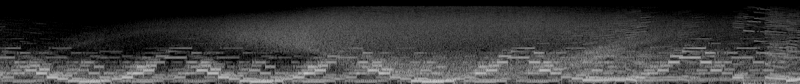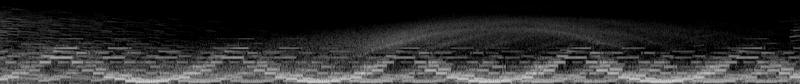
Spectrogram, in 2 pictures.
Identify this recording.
Don'tGoFX005
Radio interference-like synth sounds recorded from a MicroKorg. Slightly bubbly, rising and falling effect.
noise, radio, robot, static, synth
